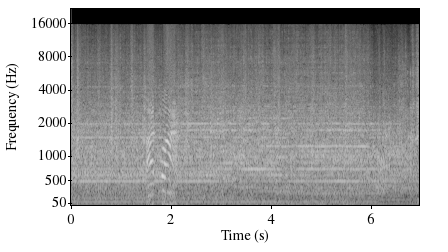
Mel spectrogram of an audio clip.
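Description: A CLAAS 46 baler's twine wrapping mechanism starts up during a haylage harvest. Its steady machine hum carries a brief ratcheting, clattering burst near the start, and someone speaks over it.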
